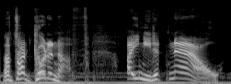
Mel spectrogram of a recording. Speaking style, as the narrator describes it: he barked

